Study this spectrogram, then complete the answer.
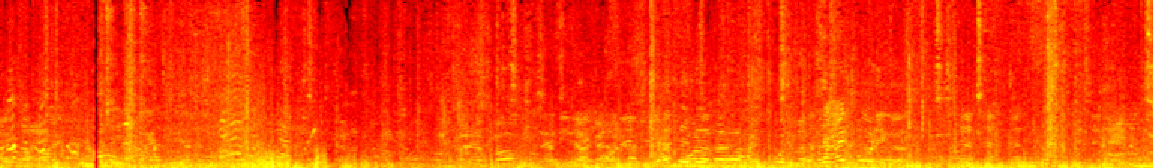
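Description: Metal tools clink and rattle.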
